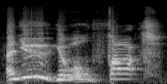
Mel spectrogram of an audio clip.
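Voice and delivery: loud, high, slow insult; angry insult. A narrator's reading. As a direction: spit the insult. Chief insults old man.

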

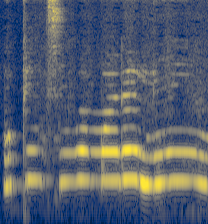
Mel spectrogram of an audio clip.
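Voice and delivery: high, loud delighted cry; excited reveal. Acted. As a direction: announce it like a big surprise. Big reveal of chick puppet. (revelação animada e alta)

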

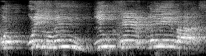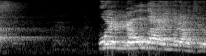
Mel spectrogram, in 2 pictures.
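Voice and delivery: high, loud, pleading cry from Peter; panicked protest. Retold or imitated. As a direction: beg him not to leave, voice high and loud. Peter protests Jesus leaving.

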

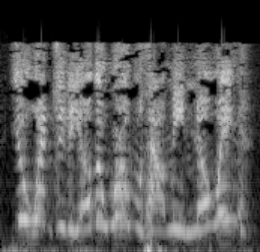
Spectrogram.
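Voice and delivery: very high, loud outraged scream. A narrator's reading. Hero to his dragon who left without telling, screamed. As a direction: scream it in disbelief at full pitch. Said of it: "I screamed".

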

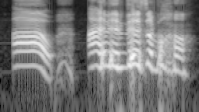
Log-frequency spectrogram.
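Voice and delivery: high, loud delighted exclamation; excited discovery. Real, not acted. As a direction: shout it out, thrilled at the trick. Discovers the invisibility works.

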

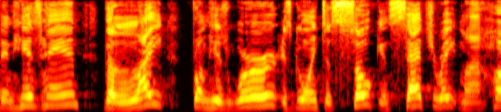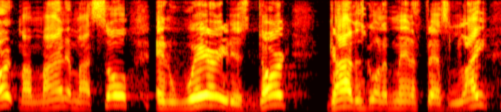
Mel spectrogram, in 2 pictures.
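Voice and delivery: impassioned sermon at full voice; fervent preaching. Acted. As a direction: preach it out with fire.

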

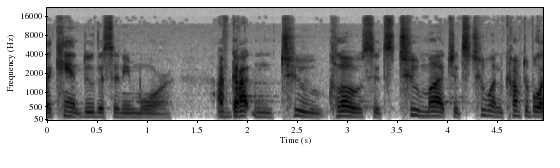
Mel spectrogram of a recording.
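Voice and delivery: low, soft, drained admission; defeated. Retold or imitated. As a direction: give up quietly, worn down by loss. Defeated after his client's execution.

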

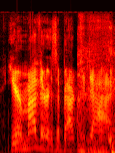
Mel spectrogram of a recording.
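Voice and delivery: high, loud squawk on grave news; mock Gottfried breaking sad news; Gilbert Gottfried voice. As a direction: deliver bad news in a comic screech. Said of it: "something serious where it's like".

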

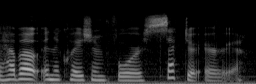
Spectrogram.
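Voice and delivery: ordinary talk, nothing marked

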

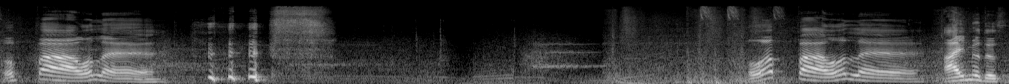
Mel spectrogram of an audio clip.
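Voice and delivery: excited yelps while dodging; being chased. Real, not acted. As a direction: cry out as trucks close in.

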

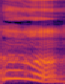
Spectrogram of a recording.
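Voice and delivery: high theatrical gasp; acted gasp. Gamer voices a startled game character, acted gasp. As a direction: suck in air in mock shock.

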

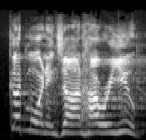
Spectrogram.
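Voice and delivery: loud, high, aggressively polite greeting; mad but sounding nice. Retold or imitated. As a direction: belt out niceness while seething. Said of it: "really mad, but you sound nice".

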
